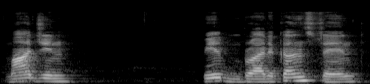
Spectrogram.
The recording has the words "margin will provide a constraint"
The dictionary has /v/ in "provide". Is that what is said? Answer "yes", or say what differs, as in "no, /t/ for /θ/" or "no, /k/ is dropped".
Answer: no, /v/ is dropped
